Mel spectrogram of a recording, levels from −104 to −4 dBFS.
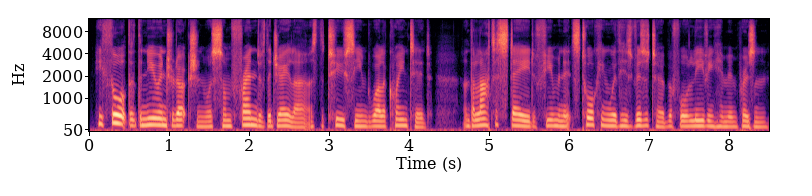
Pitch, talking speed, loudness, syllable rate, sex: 165 Hz, 240 wpm, -20 LUFS, 6.4 syllables/s, female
